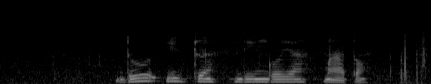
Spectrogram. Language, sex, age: Venda, male, 27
